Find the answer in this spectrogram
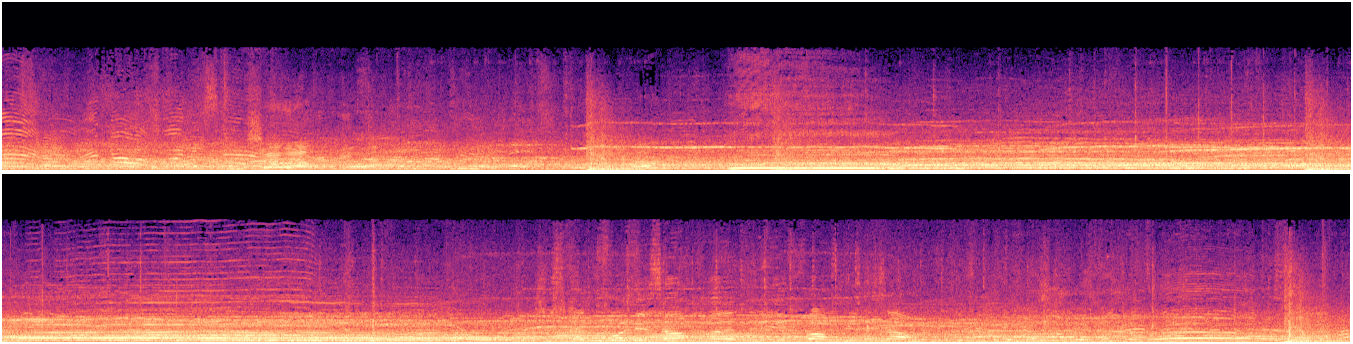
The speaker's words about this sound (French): une manif interdite qui se met en place pour justement revendiquer le droit de manifester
